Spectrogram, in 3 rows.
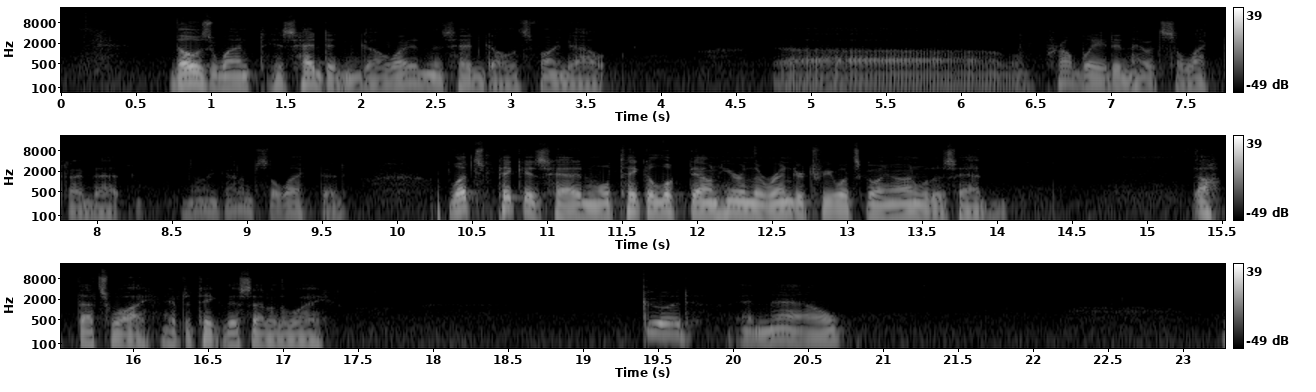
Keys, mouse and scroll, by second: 3.5-3.9 drag, 7.5 click, 8.7 middle click, 10.7 space, 11.0 click, 13.2 click, 14.8 click, 17.1-17.9 drag, 20.1 click.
